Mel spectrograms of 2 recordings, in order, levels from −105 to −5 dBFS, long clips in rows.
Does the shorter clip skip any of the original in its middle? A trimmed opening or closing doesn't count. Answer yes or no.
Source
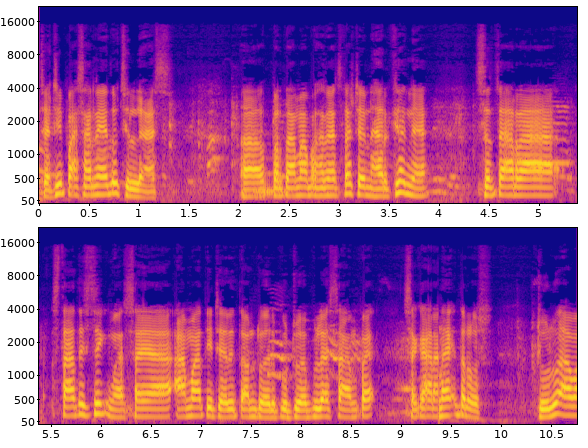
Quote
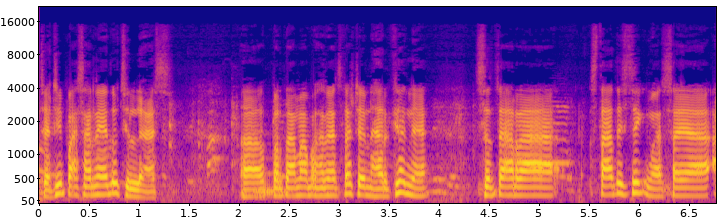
no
